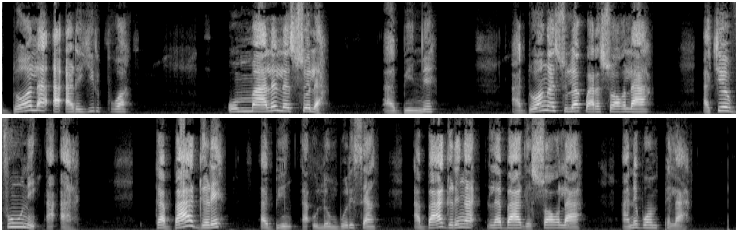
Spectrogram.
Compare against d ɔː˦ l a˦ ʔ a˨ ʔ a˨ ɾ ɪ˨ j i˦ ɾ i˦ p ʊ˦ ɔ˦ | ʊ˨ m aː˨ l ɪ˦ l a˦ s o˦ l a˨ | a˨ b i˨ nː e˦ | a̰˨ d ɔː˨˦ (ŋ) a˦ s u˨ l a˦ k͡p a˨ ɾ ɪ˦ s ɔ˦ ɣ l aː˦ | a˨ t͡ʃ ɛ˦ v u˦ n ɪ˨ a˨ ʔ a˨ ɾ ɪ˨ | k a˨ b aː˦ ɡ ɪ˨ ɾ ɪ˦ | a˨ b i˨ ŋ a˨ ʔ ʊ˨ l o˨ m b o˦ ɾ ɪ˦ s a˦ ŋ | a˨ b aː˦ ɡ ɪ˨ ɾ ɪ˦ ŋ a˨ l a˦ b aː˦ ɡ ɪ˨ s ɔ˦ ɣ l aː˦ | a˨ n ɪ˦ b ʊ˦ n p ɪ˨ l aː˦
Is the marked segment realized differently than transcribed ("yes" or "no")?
no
